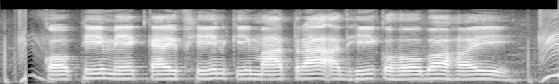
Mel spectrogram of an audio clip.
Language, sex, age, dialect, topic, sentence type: Magahi, male, 18-24, Central/Standard, agriculture, statement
